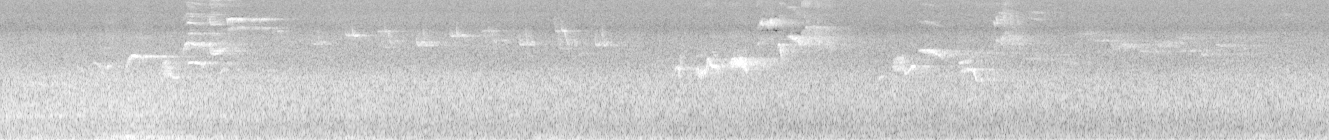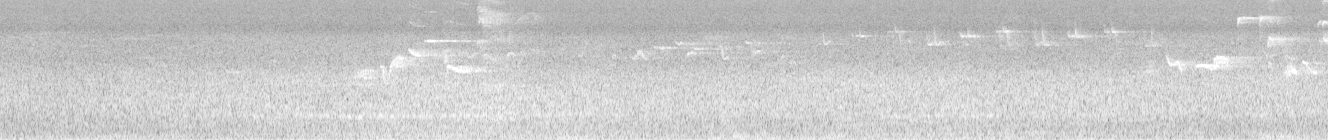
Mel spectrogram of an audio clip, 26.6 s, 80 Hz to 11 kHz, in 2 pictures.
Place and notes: Wik, Kiel, Deutschland - Under the bridge
Directly under the bridge with lots of traffic, low frequency rumble from the maintenance chambers and gangways on the lower side of the bridge, audible expansion gaps, birds singing, wind in the trees, a jogger passing by
Binaural recording, Zoom F4 recorder, Soundman OKM II Klassik microphone with wind protection
Kiel, Germany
